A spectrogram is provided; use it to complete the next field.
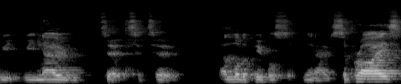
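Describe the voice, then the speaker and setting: A man speaks with a British accent. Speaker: documentary filmmaker. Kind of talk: interview.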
